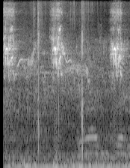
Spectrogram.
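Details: Common myna (Acridotheres tristis), song.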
